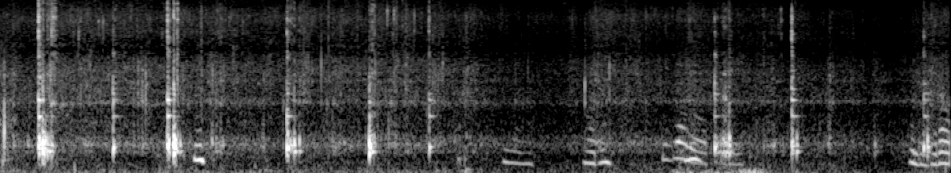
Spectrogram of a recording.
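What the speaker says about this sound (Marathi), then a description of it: "खड्यांचा मसाला पण आपण लगेच फ्राय करून घेऊया" Garlic, onion, coriander, curry leaves and whole spices frying at an outdoor riverside village cook-up in Kokan, with scattered stirring clatters and sizzle, and a voice talking intermittently over it.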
